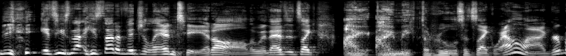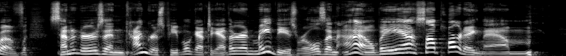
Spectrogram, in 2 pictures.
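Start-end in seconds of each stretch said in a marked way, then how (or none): 4.9-11.1 put-on old-timey 1920s accent. Discussing a character's attitude to the law, voicing him in a 1920s old-timey voice. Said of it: "I like your 1920s voice".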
